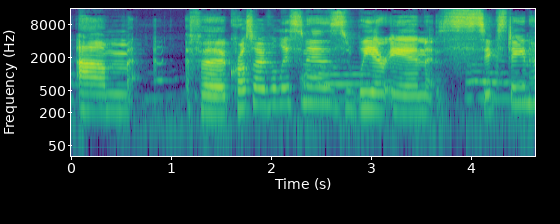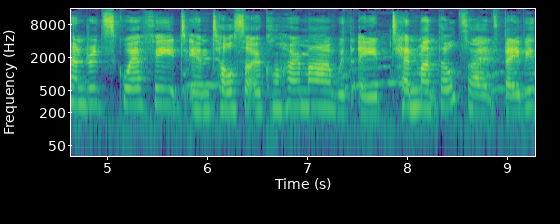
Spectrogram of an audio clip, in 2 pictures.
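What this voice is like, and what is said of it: Australian accent. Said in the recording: “don't let the accent confuse you. I'm not a Kiwi ... I am an Australian”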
